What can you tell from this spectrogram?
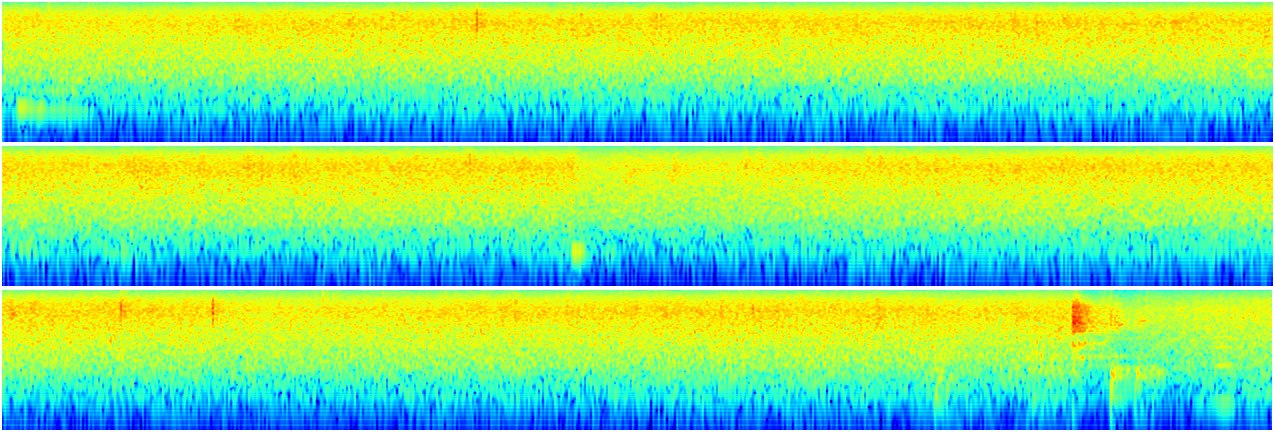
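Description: Steady, even rush of water. There is a short click about nine seconds in and a few clicks near the end.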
